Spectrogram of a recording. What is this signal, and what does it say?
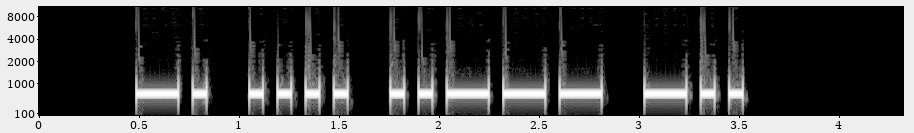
Morse code, heard as a keyed tone, about 17 wpm, 700 Hz. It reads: NH2D
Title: USA Call Signs - 4 Characters - Repeated 3x - 17wpm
